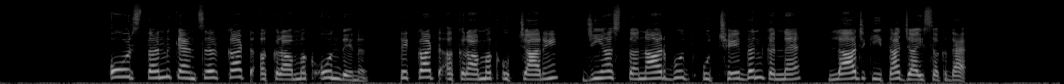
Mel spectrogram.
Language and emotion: Dogri, neutral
